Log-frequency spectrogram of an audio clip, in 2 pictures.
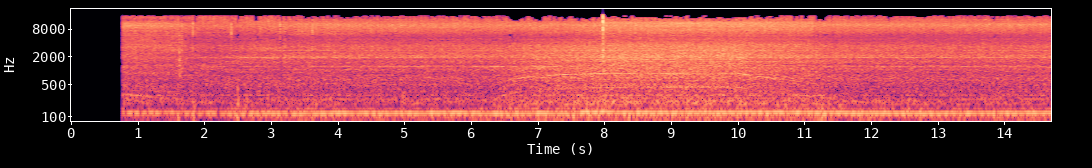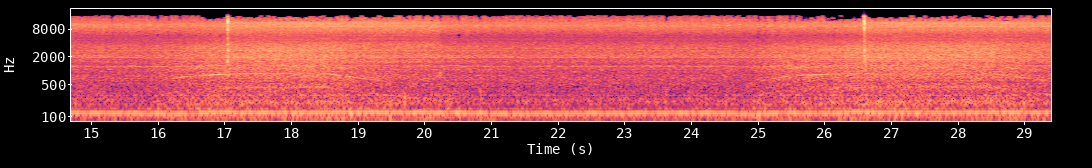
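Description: Jeep Cherokee engine idling while its Sanden A/C compressor clutch cycles on and off, three times about nine seconds apart. Each time the compressor engages a whine rises, holds for a few seconds and falls away, with a sharp click. Short-cycling like this is the sign of a low refrigerant charge.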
